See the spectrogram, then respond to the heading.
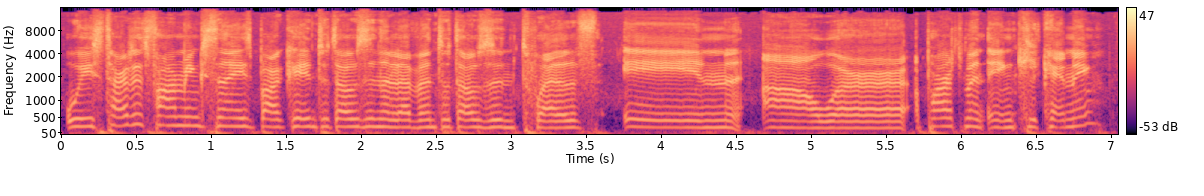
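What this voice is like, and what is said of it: Polish accent in English. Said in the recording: “that's not a Carlow accent ... No, I'm pure Polish girl”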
